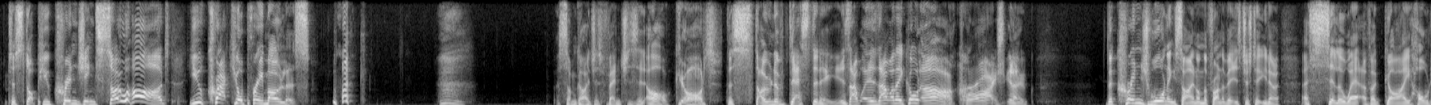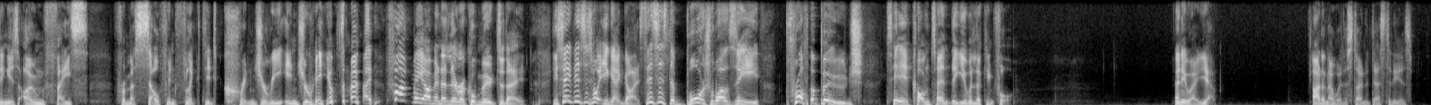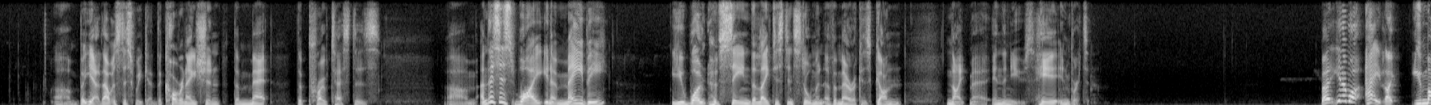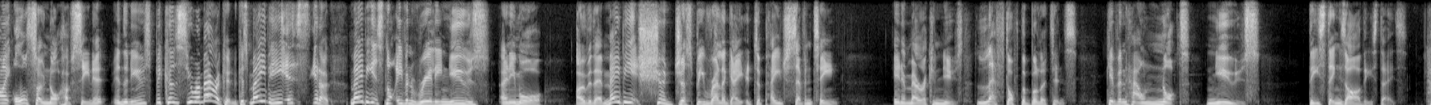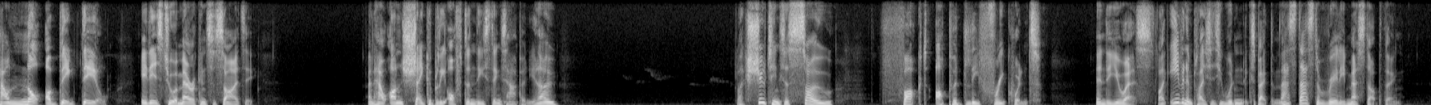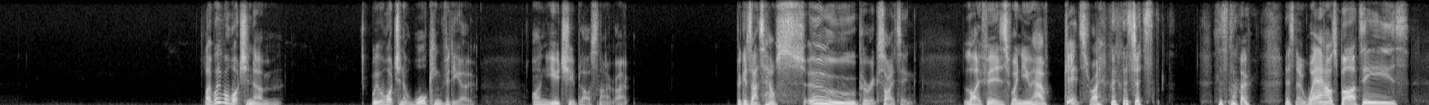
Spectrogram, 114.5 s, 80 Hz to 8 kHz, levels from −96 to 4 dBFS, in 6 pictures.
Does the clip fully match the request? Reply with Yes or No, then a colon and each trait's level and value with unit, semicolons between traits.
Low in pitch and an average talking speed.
Yes: low, 120 Hz; average, 145 wpm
